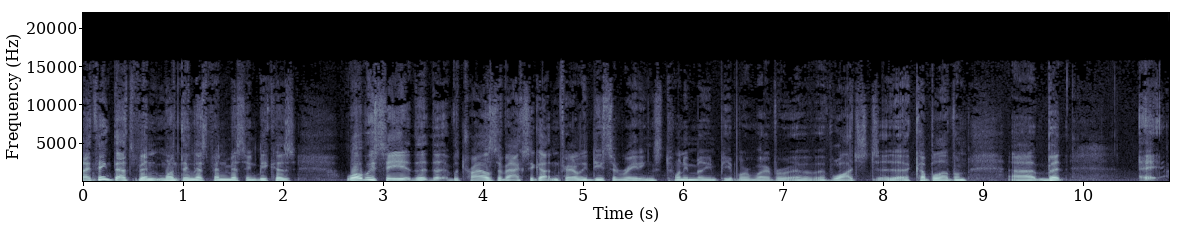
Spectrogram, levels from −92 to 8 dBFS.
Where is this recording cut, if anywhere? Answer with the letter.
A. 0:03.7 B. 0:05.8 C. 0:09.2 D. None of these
A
